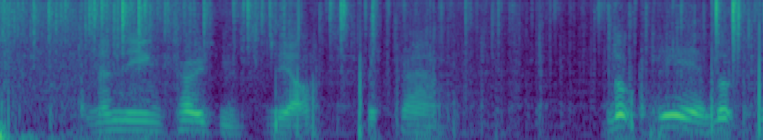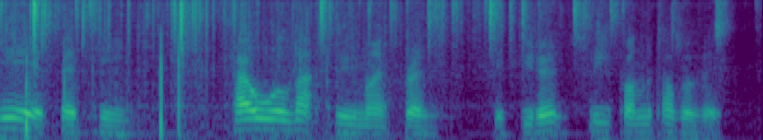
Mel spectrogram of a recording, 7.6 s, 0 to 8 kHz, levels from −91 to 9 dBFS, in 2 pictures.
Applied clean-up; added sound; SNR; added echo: neural mask model RNNoise.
